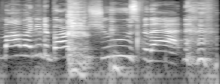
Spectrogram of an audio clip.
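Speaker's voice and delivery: high, loud, stretched plea to mom; daughter hollering. Acted. Daughter asking mom to borrow shoes, hollered. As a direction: yell the request across the house. Daughter yells request to mother.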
